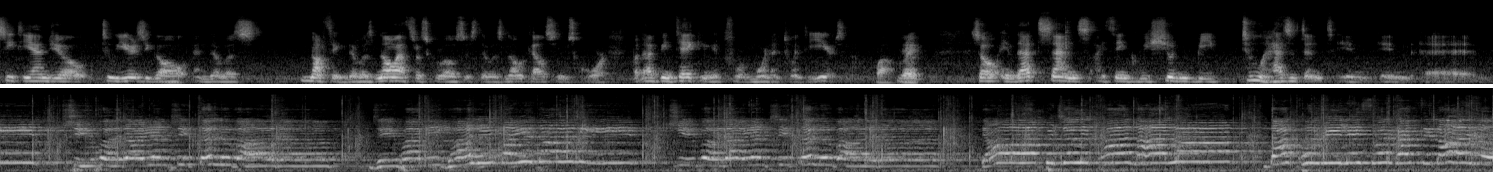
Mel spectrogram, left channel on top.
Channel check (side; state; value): both; different; correlation 0.00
